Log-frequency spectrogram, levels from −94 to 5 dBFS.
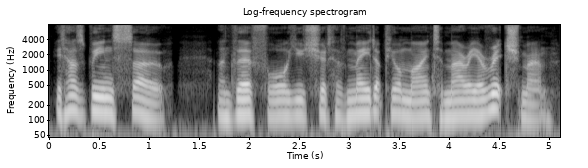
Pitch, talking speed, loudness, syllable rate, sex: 125 Hz, 210 wpm, -16 LUFS, 4.9 syllables/s, male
